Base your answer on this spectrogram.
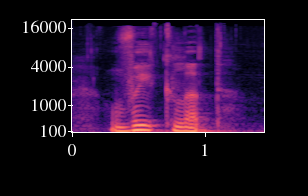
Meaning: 1. statement 2. lesson
- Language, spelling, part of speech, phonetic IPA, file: Ukrainian, виклад, noun, [ˈʋɪkɫɐd], Uk-виклад.ogg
